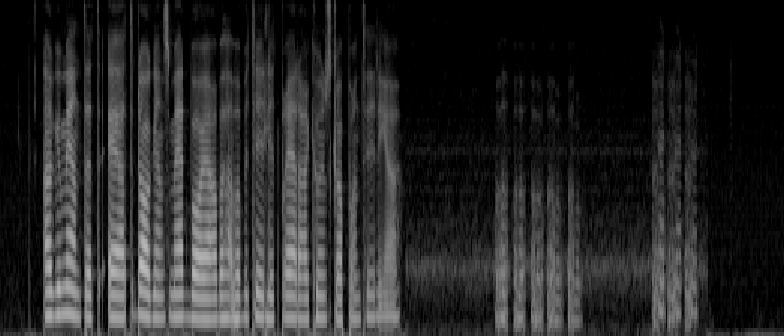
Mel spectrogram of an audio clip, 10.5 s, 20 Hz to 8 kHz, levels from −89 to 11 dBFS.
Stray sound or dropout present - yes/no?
yes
